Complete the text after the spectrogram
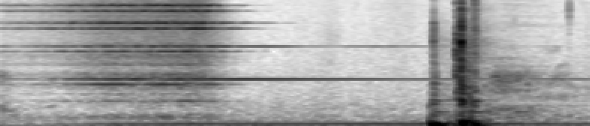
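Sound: telephone bell ringing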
